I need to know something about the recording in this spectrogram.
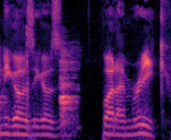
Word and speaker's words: Reek: goes he goes but reek reek it rhymes with like rhes with Meek rhymes with Meek rhymes with yeah yeah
